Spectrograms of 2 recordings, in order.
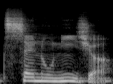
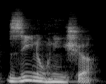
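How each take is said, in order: First: "Xenonesia," with the X sounded out at the start; first pronunciation variant. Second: "Xenonesia," with a plain Z sound at the start; alternative pronunciation. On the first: Presenter offering one way to say a fictional place name, first pronunciation variant. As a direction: say "Xenonesia," opening on a ks-like X. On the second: Presenter offering another way to say a fictional place name, alternative pronunciation. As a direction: say "Xenonesia," opening on zee. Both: Shown as a demonstration. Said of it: "depending on how you pronounce it".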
